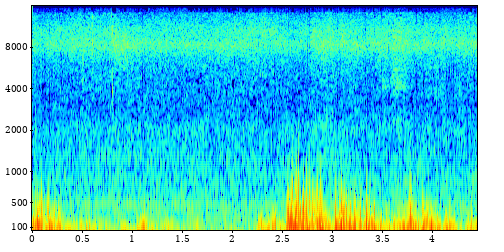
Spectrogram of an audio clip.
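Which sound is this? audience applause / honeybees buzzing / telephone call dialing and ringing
honeybees buzzing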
